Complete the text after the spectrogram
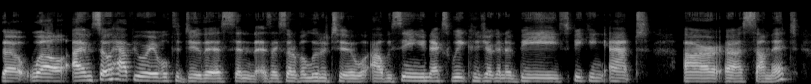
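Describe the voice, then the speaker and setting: Woman, American accent, low pitch, interviewer, chatty rambling phrasing, conversational. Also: steady tone, moderate pace, fairly bright tone. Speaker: interview host.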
